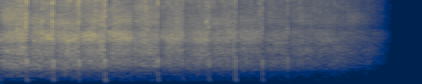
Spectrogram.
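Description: Audience applause with individual hand claps standing out. It fades steadily and cuts off to silence near the end.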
